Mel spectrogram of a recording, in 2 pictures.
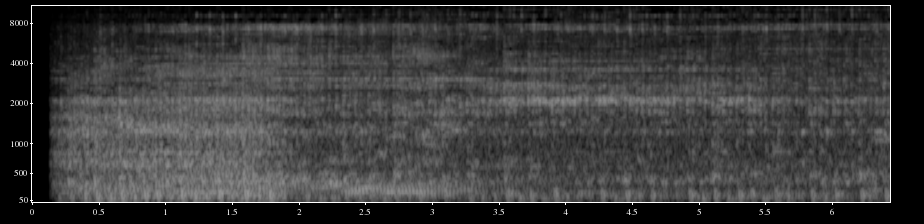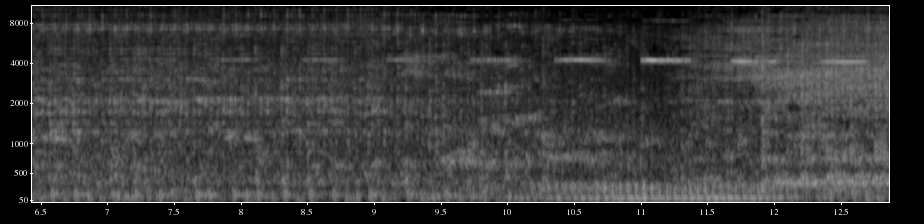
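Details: Bajaj Pulsar 220F at idle: steady idle with a busy, tinny metallic chatter on top that doesn't settle; loud top-end rattle, suspected timing chain.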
